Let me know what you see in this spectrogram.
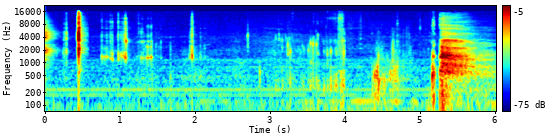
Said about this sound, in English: Let's take a quick sip break.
